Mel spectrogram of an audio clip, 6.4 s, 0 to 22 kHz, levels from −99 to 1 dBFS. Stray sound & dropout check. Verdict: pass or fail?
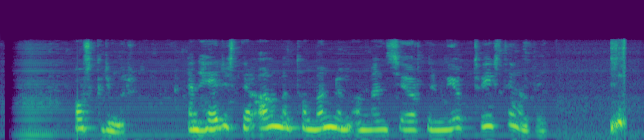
fail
